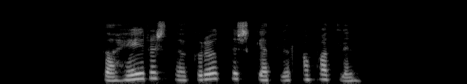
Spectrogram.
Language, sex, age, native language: Icelandic, female, 40-49, Icelandic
